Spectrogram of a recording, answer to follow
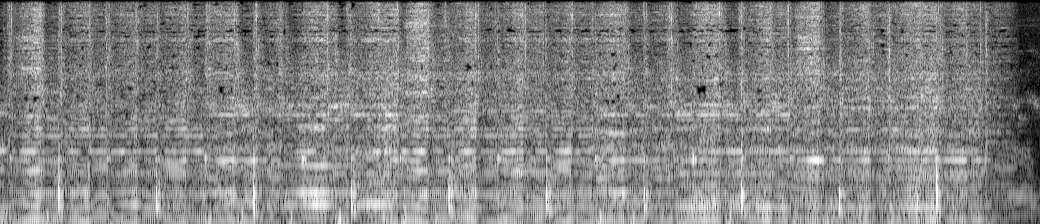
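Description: Warwick electric bass guitar played in held low notes along with music that has a drum beat, an accent about once a second.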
